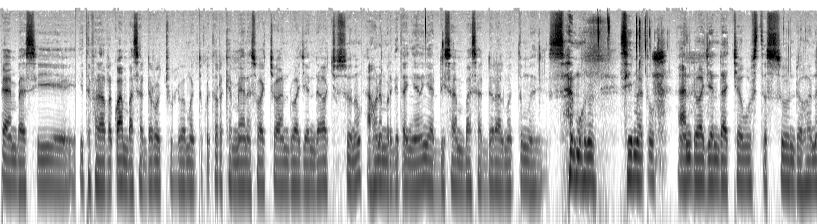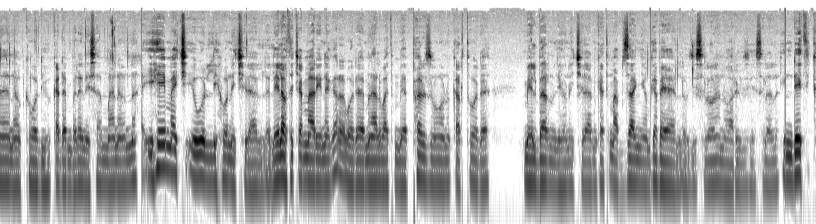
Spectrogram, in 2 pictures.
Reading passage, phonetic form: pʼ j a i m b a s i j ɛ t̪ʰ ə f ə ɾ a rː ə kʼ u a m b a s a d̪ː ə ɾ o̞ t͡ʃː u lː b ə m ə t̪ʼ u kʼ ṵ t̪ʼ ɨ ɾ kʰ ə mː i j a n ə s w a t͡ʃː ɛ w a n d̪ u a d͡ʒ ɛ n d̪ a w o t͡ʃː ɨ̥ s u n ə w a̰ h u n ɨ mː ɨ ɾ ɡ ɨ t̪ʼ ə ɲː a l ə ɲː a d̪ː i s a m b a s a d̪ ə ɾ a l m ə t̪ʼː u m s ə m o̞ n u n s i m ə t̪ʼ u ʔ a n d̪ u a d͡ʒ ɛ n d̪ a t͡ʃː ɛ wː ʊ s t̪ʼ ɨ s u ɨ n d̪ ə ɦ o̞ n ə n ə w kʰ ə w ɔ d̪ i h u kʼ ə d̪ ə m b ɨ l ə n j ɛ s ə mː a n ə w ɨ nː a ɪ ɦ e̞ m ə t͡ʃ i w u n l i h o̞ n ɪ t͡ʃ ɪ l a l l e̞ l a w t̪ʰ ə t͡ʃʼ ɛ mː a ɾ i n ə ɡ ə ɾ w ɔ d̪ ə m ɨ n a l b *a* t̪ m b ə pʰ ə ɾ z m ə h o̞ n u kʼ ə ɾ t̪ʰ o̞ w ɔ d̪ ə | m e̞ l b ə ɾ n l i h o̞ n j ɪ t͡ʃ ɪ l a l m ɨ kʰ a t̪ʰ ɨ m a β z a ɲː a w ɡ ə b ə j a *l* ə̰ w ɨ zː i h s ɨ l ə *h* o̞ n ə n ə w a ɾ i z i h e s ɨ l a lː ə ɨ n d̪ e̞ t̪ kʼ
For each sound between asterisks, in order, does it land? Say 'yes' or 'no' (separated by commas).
yes, no, yes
